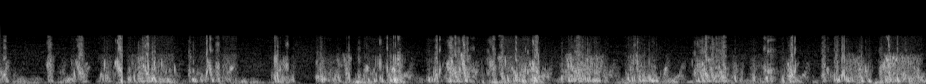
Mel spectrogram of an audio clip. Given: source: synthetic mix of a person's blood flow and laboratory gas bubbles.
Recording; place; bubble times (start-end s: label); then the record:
Doppler ultrasound of blood flow; precordium
0.00-0.10 s: bubbles
0.46-0.55 s: bubbles
0.71-0.91 s: bubbles
0.98-1.23 s: bubbles
1.27-1.79 s: bubbles
1.88-2.38 s: bubbles
2.71-2.96 s: bubbles
3.15-3.51 s: bubbles
3.55-4.06 s: bubbles
4.26-4.75 s: bubbles
4.84-5.46 s: bubbles
5.59-6.09 s: bubbles
6.24-6.62 s: bubbles
6.89-7.46 s: bubbles
7.50-8.00 s: bubbles
8.21-8.73 s: bubbles
8.78-9.22 s: bubbles
From the record:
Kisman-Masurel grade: 342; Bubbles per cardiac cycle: rolling drumbeat, 9 or more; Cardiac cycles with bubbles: 100%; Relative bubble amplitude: moderate (0.250 to 0.450); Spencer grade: 3 (all of the cardiac periods contain showers or single bubble signals, but not dominating or overriding the cardiac motion signals); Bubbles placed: anywhere in the cardiac cycle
